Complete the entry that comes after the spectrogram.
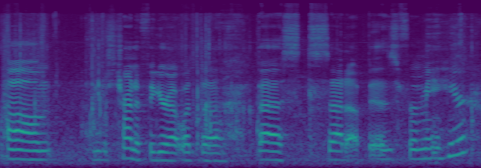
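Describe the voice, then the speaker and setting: There is noticeable background noise as a woman talks. Her pitch is fairly high, her intonation fairly even and her pace moderate. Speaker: professor. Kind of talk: lecture.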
